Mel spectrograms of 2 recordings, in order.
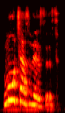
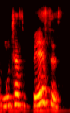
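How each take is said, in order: First: Muchas veces louder and very slow, stress on muchas; emphatic repeat. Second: Said in the usual way. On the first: Real, not acted. Preacher insisting the Lord cried with her, slow and emphatic. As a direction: lean hard into "muchas". Repeated phrase, drawn out loud.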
